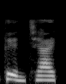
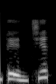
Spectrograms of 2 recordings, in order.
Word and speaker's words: tuyển trạch: Rất nhiều chữ có âm đọc không đúng, nói thí dụ như tuyển trạch, chọn, anh luôn đọc là chiết,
